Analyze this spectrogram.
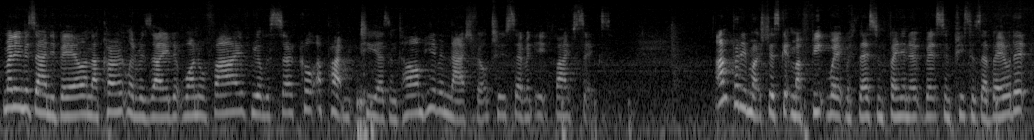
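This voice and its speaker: A woman's voice: mid-range voice, normal speed, a bit bright, a little hiss or hum, low-quality recording. An older woman from Scotland with a Scottish accent, speaking in a chatty, homely way during public comment at a town council meeting. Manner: chatty, homely, lightly self-deprecating. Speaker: resident giving public comment.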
